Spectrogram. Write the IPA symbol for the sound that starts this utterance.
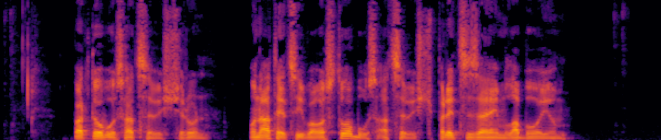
p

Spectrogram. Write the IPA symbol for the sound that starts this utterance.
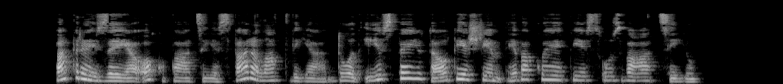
p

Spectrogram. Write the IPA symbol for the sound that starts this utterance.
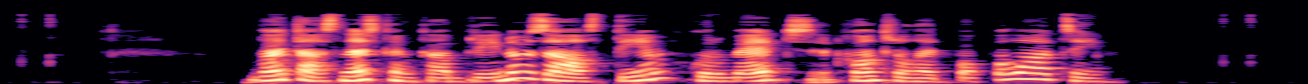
v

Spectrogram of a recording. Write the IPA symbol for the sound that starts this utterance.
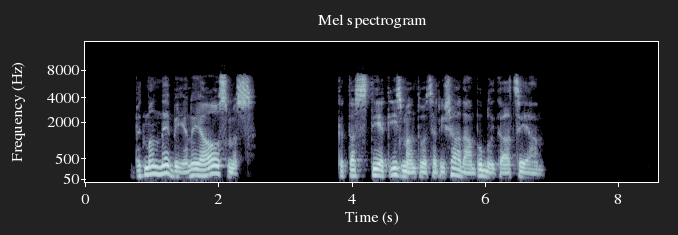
b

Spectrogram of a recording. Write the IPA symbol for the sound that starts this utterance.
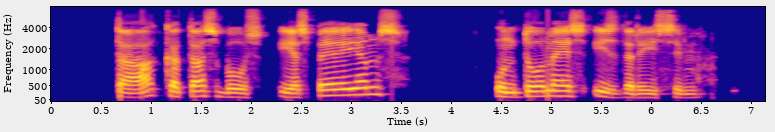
t̪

